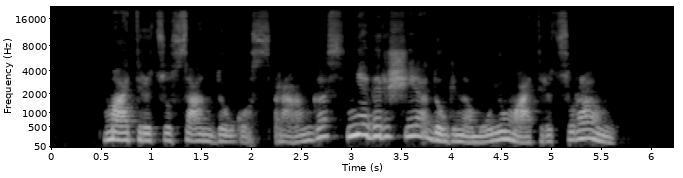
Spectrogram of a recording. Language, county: Lithuanian, Panevėžys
